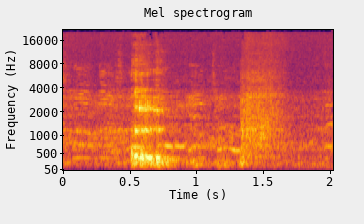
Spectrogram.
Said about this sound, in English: I am just burping all over the place.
